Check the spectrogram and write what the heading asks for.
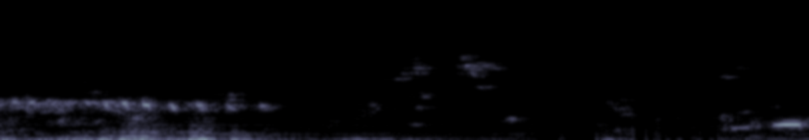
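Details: Purple-crested turaco in a garden in White River, Mpumalanga, South Africa, where it comes to feed in the mornings; a quick run of hollow, even notes lasting about a second and a half, followed by brief high chirps from small birds.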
